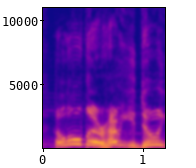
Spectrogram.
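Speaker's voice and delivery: pleasant, harmless voice. Acting out how a person would sound greeting someone, innocuous friendly tone. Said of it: "kind of innocuous and kind of friendly".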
